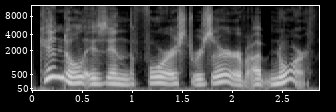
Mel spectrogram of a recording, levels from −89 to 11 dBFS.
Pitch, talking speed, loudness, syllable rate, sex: 215 Hz, 165 wpm, -15 LUFS, 4.4 syllables/s, female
